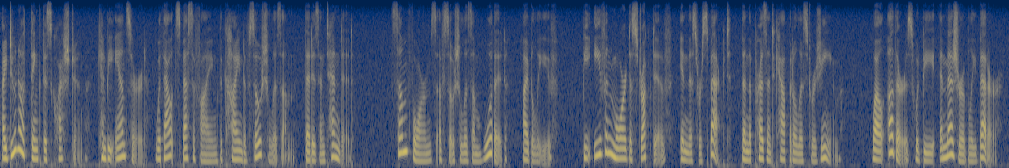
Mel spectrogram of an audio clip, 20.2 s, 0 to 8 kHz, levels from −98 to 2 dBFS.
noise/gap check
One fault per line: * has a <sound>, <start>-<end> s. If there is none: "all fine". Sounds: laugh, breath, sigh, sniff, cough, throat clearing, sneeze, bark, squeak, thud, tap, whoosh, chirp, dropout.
* has a dropout, 9.8-9.9 s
